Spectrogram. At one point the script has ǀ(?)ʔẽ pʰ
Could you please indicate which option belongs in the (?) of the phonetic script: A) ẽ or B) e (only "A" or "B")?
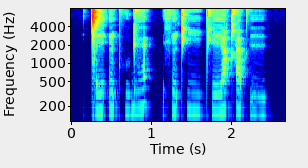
B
